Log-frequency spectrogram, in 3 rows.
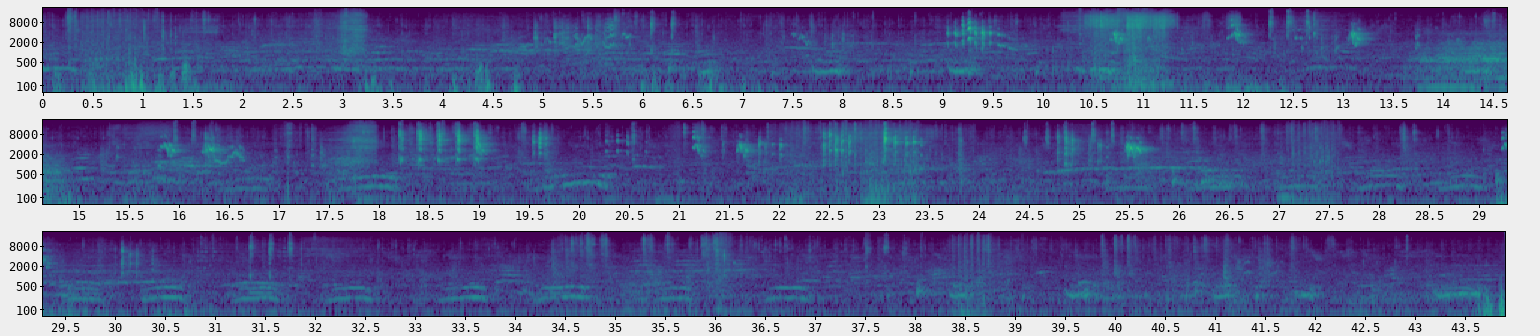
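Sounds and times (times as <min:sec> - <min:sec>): low cooing notes: 0:13.5 - 0:15.9.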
